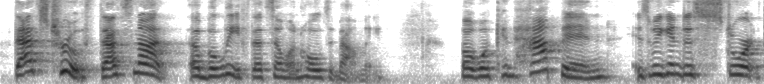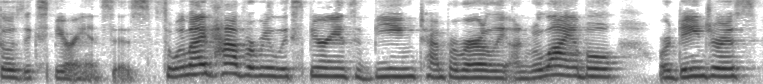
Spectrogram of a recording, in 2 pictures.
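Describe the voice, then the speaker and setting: Female presenter, fairly high voice, warm-conversational workshop delivery on a computer mic. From California. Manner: conversational, reassuring, checks in with listeners. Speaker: psychotherapist and author giving a talk. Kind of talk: online presentation to a support group.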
